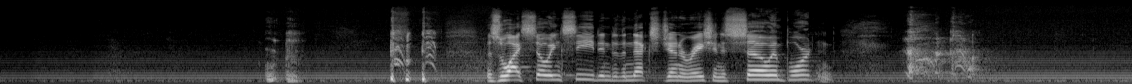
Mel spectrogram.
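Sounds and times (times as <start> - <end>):
faint hum of a large room: 0.0 - 11.3
person coughing: 2.6 - 3.1, 3.9 - 4.6, 9.0 - 10.0
speech: 4.9 - 8.5.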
